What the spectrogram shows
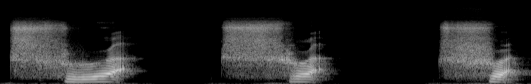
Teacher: So technically this is t plus r, but you don't pronounce the full t sound. They blend together in a blending sound.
